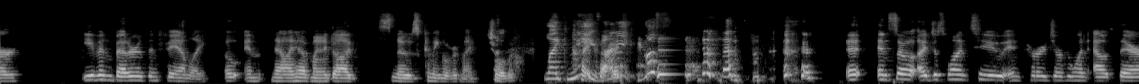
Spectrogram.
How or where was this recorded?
video call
